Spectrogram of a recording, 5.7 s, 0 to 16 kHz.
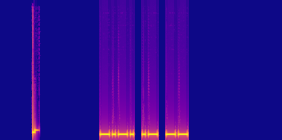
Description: Morse code, heard as a keyed tone, about 20 wpm, 700 Hz. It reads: CAM
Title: Build A Word - 3 Letters At A Time - 6-Letter Words - 20wpm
